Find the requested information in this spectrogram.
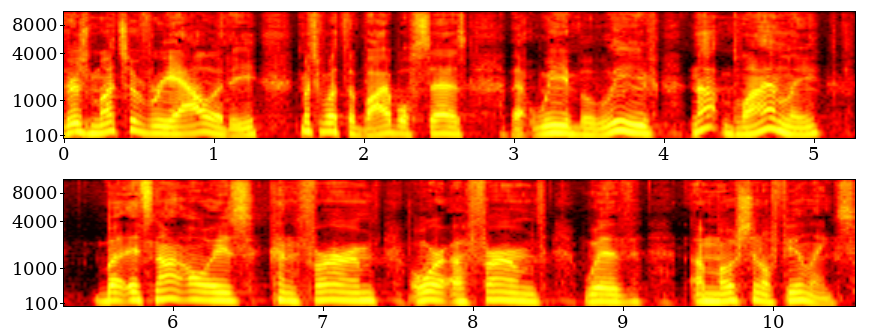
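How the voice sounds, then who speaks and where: An ordinary speaking voice from a man, fairly high in pitch with very even loudness, moves at a moderate pace on a very clean recording with a silent background. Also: ordinary pitch variation. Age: 20s. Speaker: pastor. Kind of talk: sermon.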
